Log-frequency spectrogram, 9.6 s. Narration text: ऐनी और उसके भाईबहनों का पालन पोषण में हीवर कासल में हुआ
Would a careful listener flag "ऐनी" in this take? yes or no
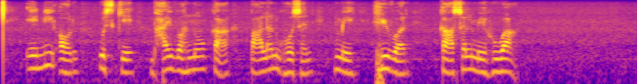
no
